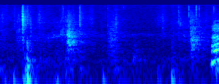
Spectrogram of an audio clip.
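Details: One of Fiona's puppies indoors, near a litter tray with a toy, gives brief high whimpers over quiet pattering, ending in a louder squeal.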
